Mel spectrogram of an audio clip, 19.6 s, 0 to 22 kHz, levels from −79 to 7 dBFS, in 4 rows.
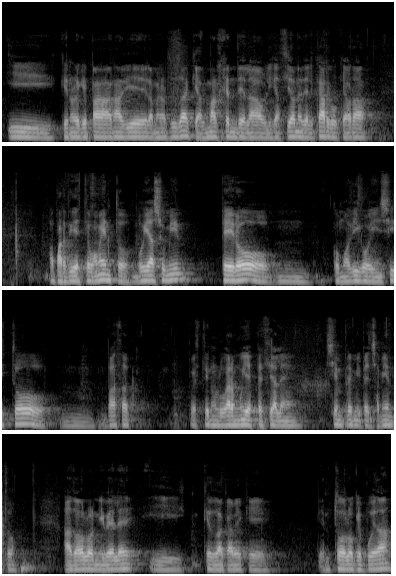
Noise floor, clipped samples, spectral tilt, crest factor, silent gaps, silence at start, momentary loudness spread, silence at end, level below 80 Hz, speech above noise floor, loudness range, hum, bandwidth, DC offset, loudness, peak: -58 dBFS; under 0.1%; -7 dB/octave; 18 dB; none; 0.1 s; 17 LU; 0 s; -54 dBFS; 34 dB; 5 LU; none; 11 kHz; under 0.1%; -25 LUFS; -6 dBFS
